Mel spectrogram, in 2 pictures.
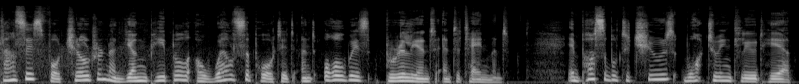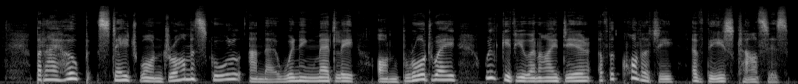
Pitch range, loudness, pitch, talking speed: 135-200 Hz, -23 LUFS, 160 Hz, 165 wpm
